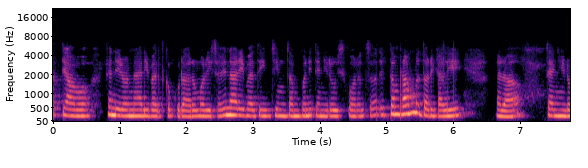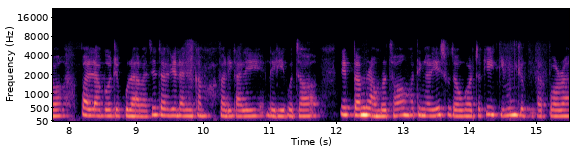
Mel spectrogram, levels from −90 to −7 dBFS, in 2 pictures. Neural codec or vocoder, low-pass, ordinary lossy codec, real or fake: codec, 24 kHz, 0.9 kbps, WavTokenizer, medium speech release version 1; 7.2 kHz; Opus, 24 kbps; fake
